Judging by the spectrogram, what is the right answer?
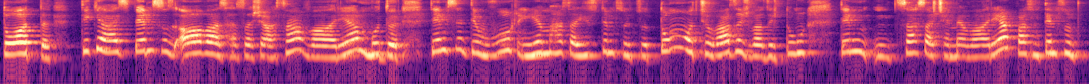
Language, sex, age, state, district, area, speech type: Kashmiri, other, 30-45, Jammu and Kashmir, Budgam, rural, spontaneous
